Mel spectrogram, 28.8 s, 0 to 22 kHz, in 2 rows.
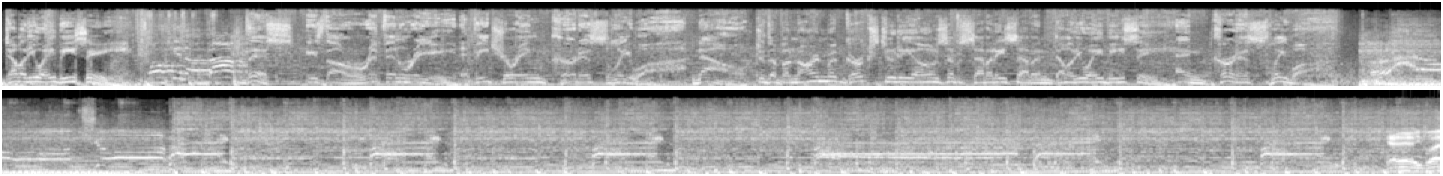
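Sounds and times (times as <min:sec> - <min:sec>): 
distorted guitars in a heavy metal song: 0:00.0 - 0:28.7
speech: 0:00.1 - 0:15.5, 0:28.6 - 0:28.7
strained yelled vocals: 0:18.1 - 0:18.9, 0:20.2 - 0:21.1, 0:22.5 - 0:25.4, 0:27.0 - 0:27.8.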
